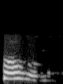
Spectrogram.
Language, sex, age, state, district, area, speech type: Marathi, female, 18-30, Maharashtra, Ahmednagar, rural, conversation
